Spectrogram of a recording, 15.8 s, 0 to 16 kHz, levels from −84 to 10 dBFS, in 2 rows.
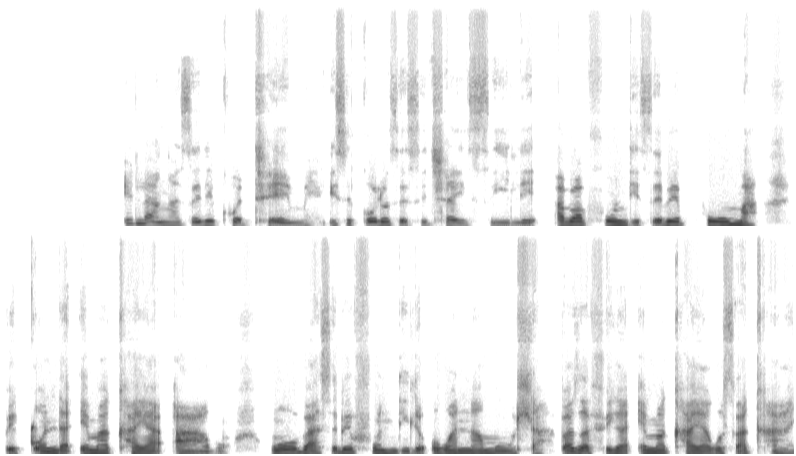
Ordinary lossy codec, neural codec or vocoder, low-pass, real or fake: Opus, 24 kbps; none; 14.4 kHz; real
